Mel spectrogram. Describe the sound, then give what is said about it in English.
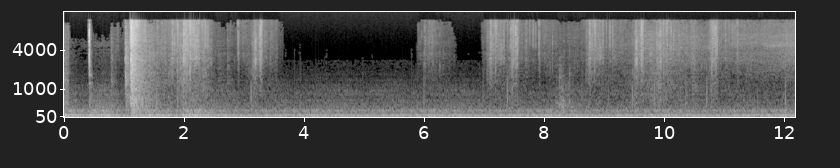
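A locked door handle is tried and clunks without opening: a handful of sharp knocks and rattles, one heavier thud early on, over a steady low ambient hum. “All right, locked out.”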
